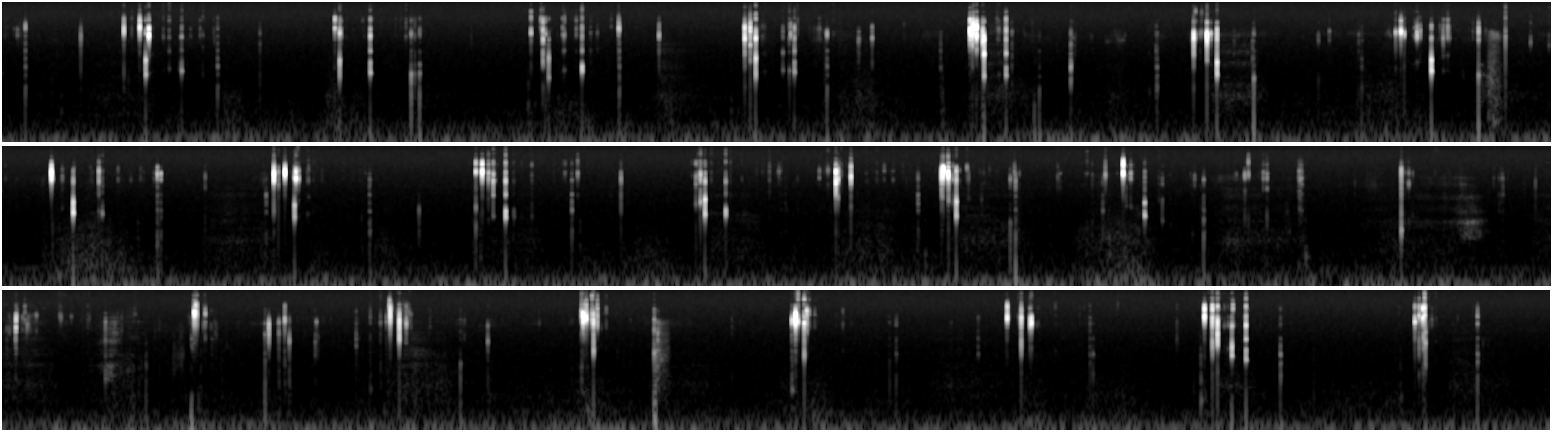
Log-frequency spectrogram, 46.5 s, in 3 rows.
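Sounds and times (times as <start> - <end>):
gentle nibbling on the left ear: 0.0 - 46.0.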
